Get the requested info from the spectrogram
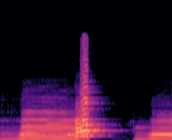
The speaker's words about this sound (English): That's a goose.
